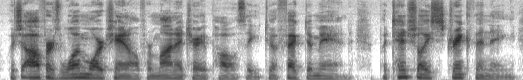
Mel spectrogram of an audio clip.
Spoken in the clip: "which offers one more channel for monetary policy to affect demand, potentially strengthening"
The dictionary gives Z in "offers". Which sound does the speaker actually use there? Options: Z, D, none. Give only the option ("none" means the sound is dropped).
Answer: Z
